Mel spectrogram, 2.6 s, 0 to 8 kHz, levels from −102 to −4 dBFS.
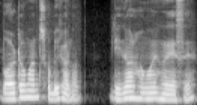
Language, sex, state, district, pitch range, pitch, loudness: Assamese, male, Assam, Kamrup Metropolitan, 115-135 Hz, 125 Hz, -16 LUFS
